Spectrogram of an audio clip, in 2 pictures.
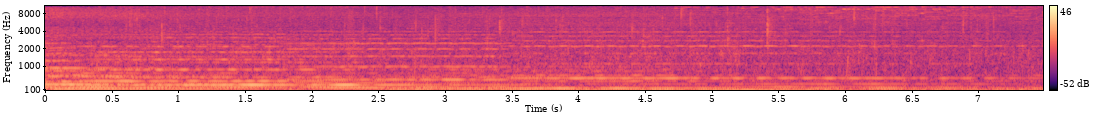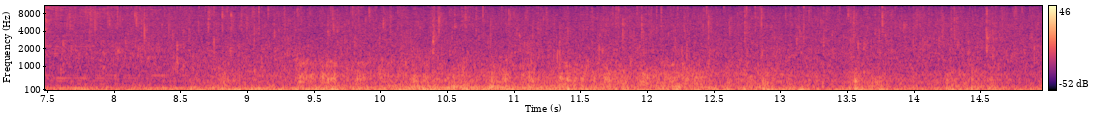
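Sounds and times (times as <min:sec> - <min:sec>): soft background music: 0:00.0 - 0:10.3
steady rain falling: 0:00.0 - 0:14.9.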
